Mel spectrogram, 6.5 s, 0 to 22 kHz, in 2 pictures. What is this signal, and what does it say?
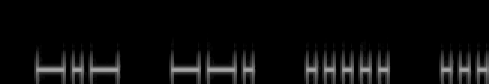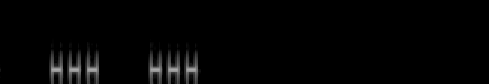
Morse code, heard as a keyed tone, about 19 wpm, spaced as for 14 wpm, 700 Hz. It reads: KG5SSS
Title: 200 Lesson 32g - Letter k - Call Signs 20wpm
